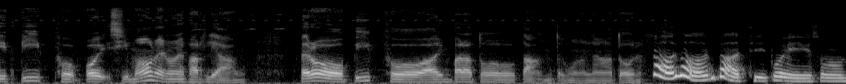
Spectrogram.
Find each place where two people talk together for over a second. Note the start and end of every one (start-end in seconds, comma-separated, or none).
none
